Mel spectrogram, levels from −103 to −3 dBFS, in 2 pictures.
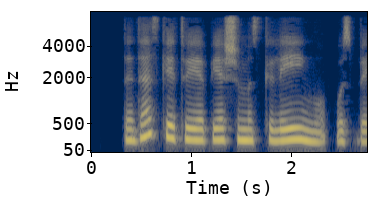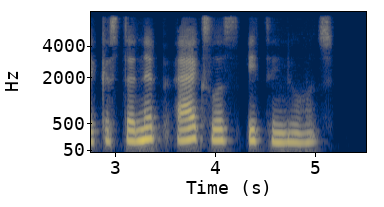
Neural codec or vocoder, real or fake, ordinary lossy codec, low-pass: codec, 16 kHz, 0.2 kbps, FocalCodec; fake; MP3, 48 kbps; 7.2 kHz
